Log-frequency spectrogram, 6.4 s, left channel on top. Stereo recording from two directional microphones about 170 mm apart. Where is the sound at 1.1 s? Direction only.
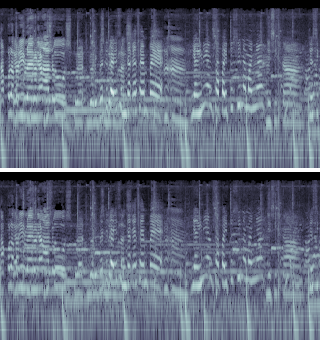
25° right (ahead or behind).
